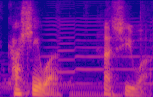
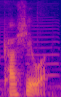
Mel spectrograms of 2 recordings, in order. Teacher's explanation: And there's no emphasis on any syllable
